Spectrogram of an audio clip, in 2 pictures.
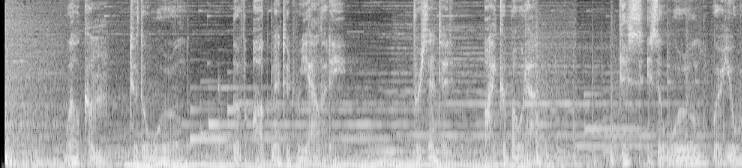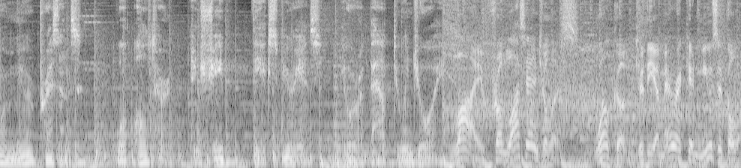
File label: event voiceover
